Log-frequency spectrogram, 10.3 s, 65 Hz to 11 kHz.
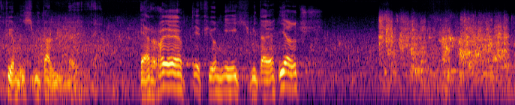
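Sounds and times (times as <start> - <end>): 
running water: 0.0 - 10.2
speech: 0.2 - 1.8, 2.8 - 6.3.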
